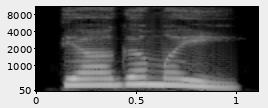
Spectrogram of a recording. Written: ತ್ಯಾಗಮಯಿ

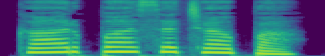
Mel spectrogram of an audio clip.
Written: ಕಾರ್ಪಾಸಚಾಪ

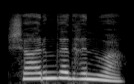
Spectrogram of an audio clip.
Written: ಶಾರ್ಙ್ಗಧನ್ವ

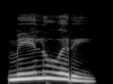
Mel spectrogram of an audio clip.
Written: ಮೇಲೆವರ್

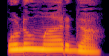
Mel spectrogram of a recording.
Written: ಉಡುಮಾರ್ಗ

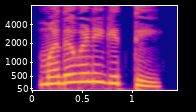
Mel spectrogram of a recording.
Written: ಮದುವಣಿಗಿತ್ತಿ

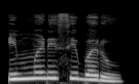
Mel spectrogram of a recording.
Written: ಇಮ್ಮಡಿಸಿಬರು

